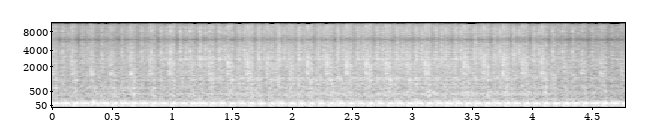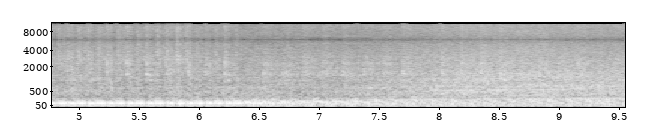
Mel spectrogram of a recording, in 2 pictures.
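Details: 1991 Corvette L98 V8: deep idle with a dull, regular knock about twice a second that continues as the idle settles; owner suspects rod knock.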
